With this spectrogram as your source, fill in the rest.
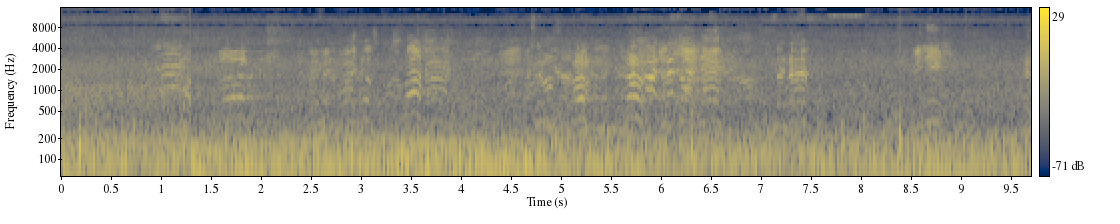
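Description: Young men shout to each other at a distance.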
